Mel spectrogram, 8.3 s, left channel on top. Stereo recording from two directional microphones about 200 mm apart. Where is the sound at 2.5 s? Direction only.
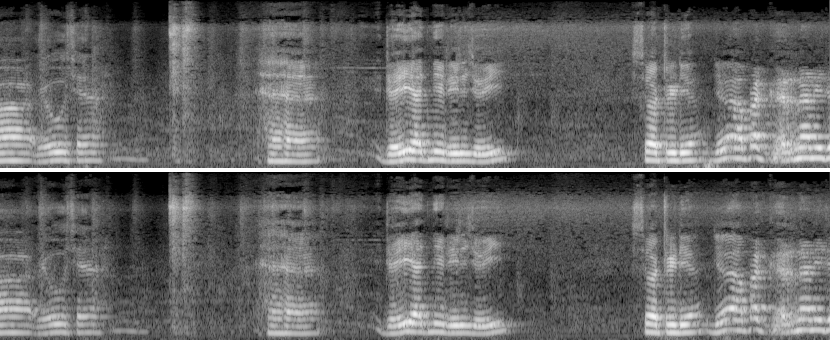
15° right (ahead or behind).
